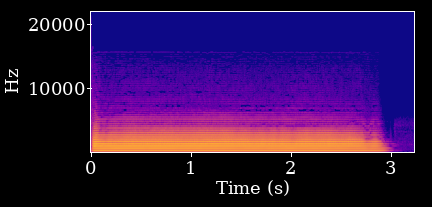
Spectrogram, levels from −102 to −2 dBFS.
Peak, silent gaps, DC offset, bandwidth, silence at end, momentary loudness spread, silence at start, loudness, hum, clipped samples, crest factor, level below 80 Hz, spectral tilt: -6 dBFS; none; under 0.1%; 6.6 kHz; 0.3 s; 4 LU; 0 s; -20 LUFS; none; under 0.1%; 14 dB; under -90 dBFS; -2 dB/octave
